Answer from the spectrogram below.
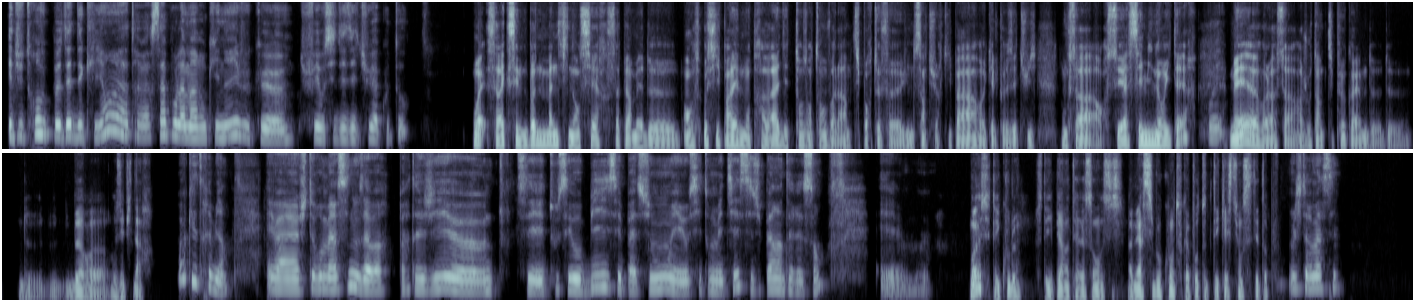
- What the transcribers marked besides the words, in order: other background noise; tapping
- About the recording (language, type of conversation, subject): French, podcast, Quel conseil donnerais-tu à quelqu’un qui débute ?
